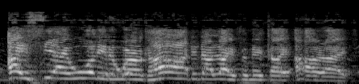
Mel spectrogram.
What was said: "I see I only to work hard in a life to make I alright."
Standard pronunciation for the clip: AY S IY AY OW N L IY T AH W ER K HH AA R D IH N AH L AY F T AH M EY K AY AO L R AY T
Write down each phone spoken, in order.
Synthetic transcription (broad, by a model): AY S IY AY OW L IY T AH W ER K HH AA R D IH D AH L AY F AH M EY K AY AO L R AY T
